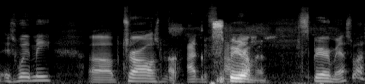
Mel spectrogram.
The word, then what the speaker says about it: Spearman: time you know spirit but I experiment but Spearman instead yeah this one's made sure I said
